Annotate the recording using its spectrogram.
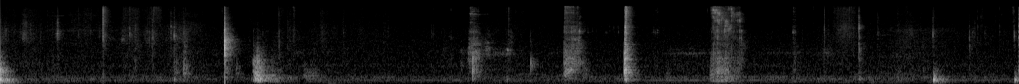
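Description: Plastic acrylic paint bottles being handled on a table: scattered light clicks and knocks of caps and bottles, with a few brief soft rustles as paint is squeezed out into a plastic tray.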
